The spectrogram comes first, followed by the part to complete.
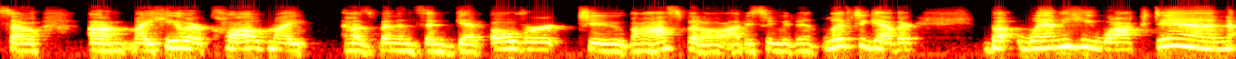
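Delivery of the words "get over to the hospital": normal talking voice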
